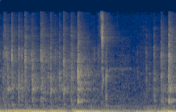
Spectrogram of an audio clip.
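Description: Typing on a computer keyboard: a run of irregular key clicks as a short shell command is entered, over a low steady hum.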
